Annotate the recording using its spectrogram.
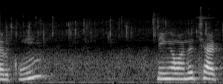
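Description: Potato-and-vermicelli cutlets deep-frying in a pan of hot oil: a steady sizzle.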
